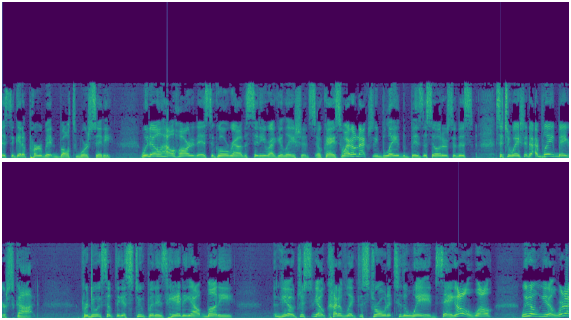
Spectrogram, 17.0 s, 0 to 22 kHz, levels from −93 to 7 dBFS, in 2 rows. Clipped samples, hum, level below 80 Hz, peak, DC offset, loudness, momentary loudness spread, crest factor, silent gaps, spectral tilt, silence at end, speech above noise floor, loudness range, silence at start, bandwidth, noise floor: under 0.1%; none; -34 dBFS; 0 dBFS; under 0.1%; -16 LUFS; 6 LU; 16 dB; none; -3.5 dB/octave; 0 s; 25 dB; 2 LU; 0 s; 11 kHz; -41 dBFS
